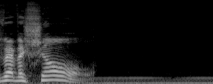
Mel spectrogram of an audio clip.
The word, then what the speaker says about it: Revachol: Oh, I've been pronouncing it all wrong. Is Revachol.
